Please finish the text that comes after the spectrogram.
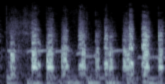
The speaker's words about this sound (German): Jetzt sind hier die drei Moneypenny. Gänse.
